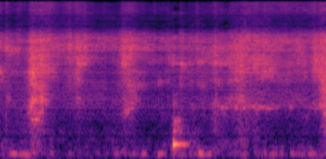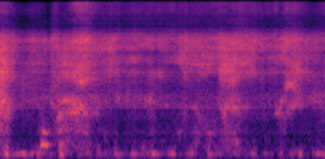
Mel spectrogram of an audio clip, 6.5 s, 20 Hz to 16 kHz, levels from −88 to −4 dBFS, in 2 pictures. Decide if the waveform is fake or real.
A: fake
